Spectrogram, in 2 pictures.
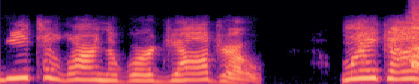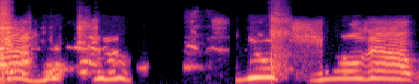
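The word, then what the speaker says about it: Lladró: Yadro, oh my God. I'm yelling at you through the screen. It's Yadro, and people are typing the double L in Spanish is pronounced Y, and you're not reading it.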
